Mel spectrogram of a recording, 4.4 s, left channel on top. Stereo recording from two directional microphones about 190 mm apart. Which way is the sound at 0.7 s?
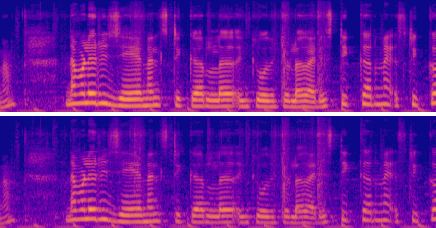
30° left (ahead or behind).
